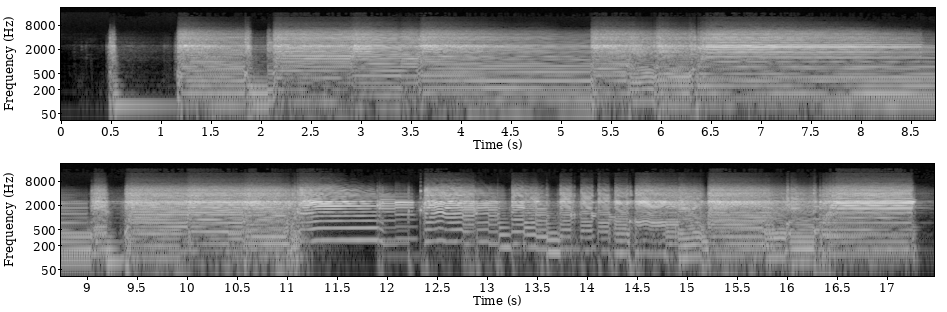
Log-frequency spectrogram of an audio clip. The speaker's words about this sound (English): Since this amp is brighter, I have the filter control down quite a bit, almost all the way off, almost all the way clockwise rather. And it's going to be a really good overdrive. So let's run that through this Fender amp.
